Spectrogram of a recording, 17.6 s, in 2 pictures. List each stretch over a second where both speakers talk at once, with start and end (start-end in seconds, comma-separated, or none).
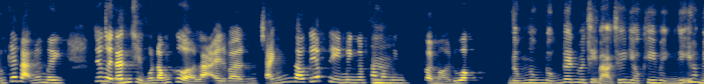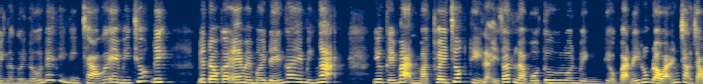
none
